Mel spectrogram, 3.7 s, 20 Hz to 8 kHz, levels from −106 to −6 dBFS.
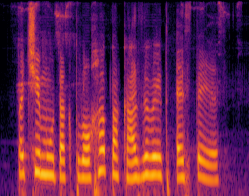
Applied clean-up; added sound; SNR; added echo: neural separator model SepFormer DNS4.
